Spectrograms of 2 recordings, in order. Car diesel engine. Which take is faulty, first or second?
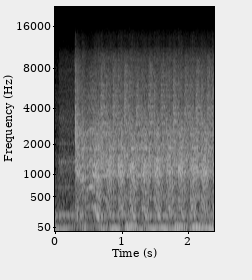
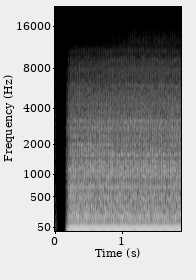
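first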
